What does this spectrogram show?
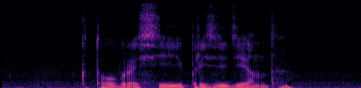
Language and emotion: Russian, neutral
